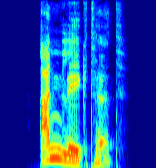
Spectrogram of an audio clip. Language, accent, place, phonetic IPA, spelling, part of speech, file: German, Germany, Berlin, [ˈanˌleːktət], anlegtet, verb, De-anlegtet.ogg
- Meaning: inflection of anlegen: 1. second-person plural dependent preterite 2. second-person plural dependent subjunctive II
